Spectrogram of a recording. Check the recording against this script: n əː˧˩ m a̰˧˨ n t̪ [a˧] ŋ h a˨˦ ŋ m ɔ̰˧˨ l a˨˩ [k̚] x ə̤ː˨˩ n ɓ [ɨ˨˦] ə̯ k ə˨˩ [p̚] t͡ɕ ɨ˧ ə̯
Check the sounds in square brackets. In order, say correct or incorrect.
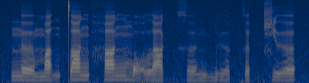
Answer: correct, correct, incorrect: ɨ̤˨˩, incorrect: t̚

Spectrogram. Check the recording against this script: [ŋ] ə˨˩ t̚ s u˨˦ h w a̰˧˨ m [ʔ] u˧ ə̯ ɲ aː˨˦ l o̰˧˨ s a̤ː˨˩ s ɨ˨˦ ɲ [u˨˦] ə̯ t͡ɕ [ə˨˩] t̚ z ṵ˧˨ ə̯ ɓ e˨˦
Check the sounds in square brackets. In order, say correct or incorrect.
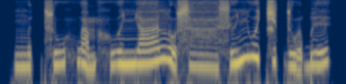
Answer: correct, incorrect: h, incorrect: u˧, correct

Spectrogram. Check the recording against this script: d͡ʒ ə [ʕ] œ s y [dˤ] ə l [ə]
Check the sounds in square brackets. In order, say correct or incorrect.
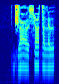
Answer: correct, correct, correct

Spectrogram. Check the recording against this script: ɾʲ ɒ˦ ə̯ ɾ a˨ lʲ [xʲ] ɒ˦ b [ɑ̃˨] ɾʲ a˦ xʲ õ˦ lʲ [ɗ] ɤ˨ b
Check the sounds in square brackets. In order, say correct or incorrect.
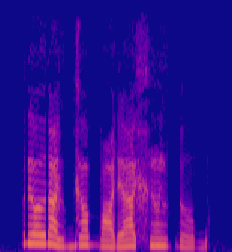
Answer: incorrect: ɡʲ, incorrect: ɑ˨, correct

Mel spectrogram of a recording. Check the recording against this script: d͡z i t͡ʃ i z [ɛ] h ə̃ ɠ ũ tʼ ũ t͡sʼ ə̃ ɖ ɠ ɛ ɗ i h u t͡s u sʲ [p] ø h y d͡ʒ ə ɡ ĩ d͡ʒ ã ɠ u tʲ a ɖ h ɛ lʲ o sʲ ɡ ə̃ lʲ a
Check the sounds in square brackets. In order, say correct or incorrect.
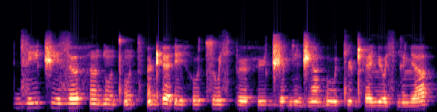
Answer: incorrect: ə, correct

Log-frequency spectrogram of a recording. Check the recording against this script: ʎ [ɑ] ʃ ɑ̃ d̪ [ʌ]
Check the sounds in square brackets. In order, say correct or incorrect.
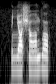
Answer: correct, correct

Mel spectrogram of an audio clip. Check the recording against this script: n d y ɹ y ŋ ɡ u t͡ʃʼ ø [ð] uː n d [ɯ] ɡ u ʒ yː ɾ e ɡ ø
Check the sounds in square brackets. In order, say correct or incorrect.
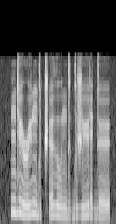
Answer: correct, correct

